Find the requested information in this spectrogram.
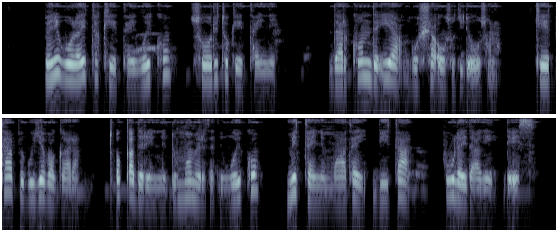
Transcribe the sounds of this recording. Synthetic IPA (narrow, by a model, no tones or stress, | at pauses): b̥ɛnɪwɔlɐjt̪ːɐkʰe̞ːt̪ʰːɐjwɔjkʰːɔ | so̞ːɾɪt̪ːɔke̞ːt̪ʰːɐjnːɛ | d̪ɐɾkʰːɔnd̪ɛʔɪja̰ɡɔʃːɐ̰ʔo̞ːsɔt̪ɪd̪ɛʔoːsɔ̰nɐ̰ | kʰe̞ːt̪ːaːpːɛɡʊjːɛbɐɡːaːɾɐ | t̪ʼɔkʼːɐd̪ɛɾenːɛd̪ʊmːɐmɛɾɛt̪ɐt̪ɪwɔjkːɔ | mɪt̪ːɐjnːɛmaːt̪ɐjbiːt̪ːaː | puːlɐjd̪aːɡe̞ːd̪ɛʔe̞ːs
